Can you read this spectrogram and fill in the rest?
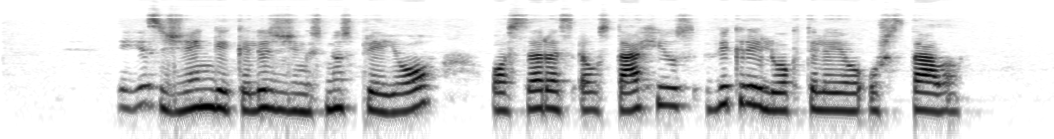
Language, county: Lithuanian, Klaipėda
